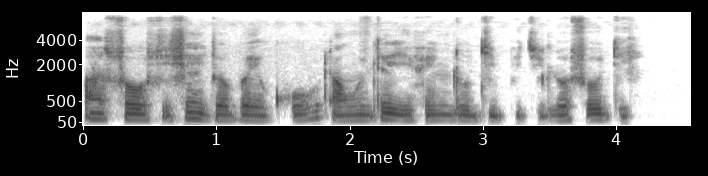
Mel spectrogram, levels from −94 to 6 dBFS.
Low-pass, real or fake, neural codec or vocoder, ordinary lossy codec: 7.2 kHz; real; none; none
